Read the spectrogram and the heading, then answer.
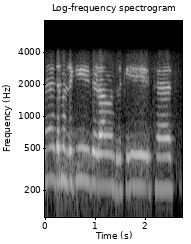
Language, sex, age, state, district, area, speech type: Dogri, female, 18-30, Jammu and Kashmir, Jammu, rural, conversation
